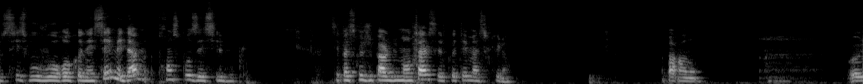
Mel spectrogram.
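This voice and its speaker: Her voice is a little high with a darkish tone as this medium gives a relaxed tarot reading. She reassures the listener affectionately as "mon petit chéri" and chats on with lots of fillers and repetition.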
